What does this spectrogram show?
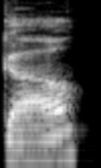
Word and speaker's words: girl: The R in girl is not pronounced.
